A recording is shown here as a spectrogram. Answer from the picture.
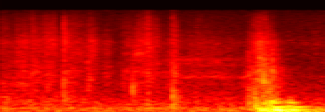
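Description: Stacks of notepad paper handled and set down on the bed of a heavy-duty guillotine paper cutter: light clicks and paper rustle, then a heavier thump near the end.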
